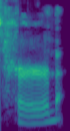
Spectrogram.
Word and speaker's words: Herb: My name is Herb. The H is pronounced.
